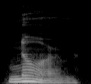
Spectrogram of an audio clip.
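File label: "norm", US English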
